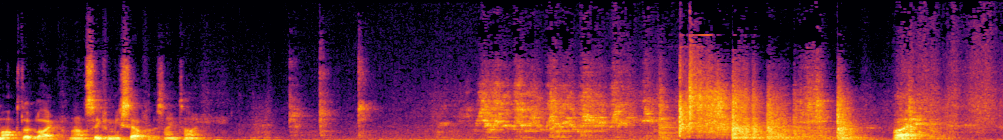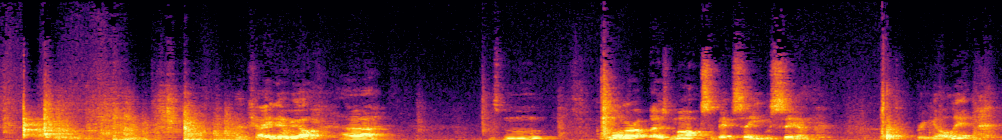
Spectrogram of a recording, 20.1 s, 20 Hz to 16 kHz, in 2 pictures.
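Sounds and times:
metal panel rattling and scraping: 0:06.6 - 0:08.6, 0:10.3 - 0:12.6.

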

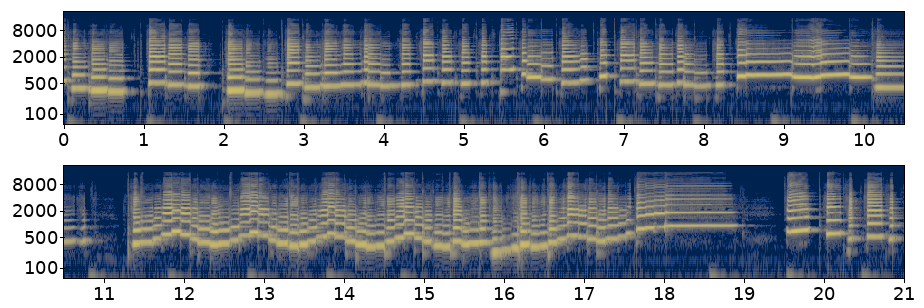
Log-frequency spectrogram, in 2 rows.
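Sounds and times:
alto saxophone jazz line: 0:00.0 - 0:21.0.

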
